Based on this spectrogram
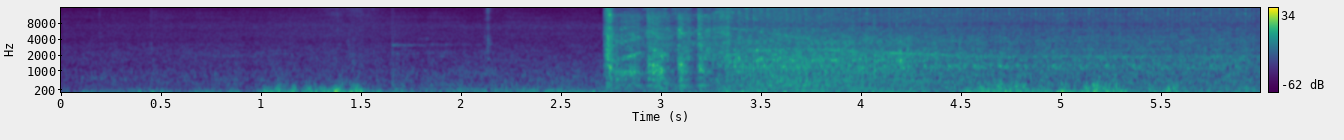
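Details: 2010 Toyota Camry XLE after water pump replacement: short crank, quick catch, then smooth even idle with no knocks, ticks or squeals; normal idle.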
